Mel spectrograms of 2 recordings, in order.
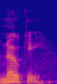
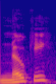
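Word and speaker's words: gnocchi: not goo like not ncci is pronounced Noki it's pronounced Noki I don't see no damn K in that I think once you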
